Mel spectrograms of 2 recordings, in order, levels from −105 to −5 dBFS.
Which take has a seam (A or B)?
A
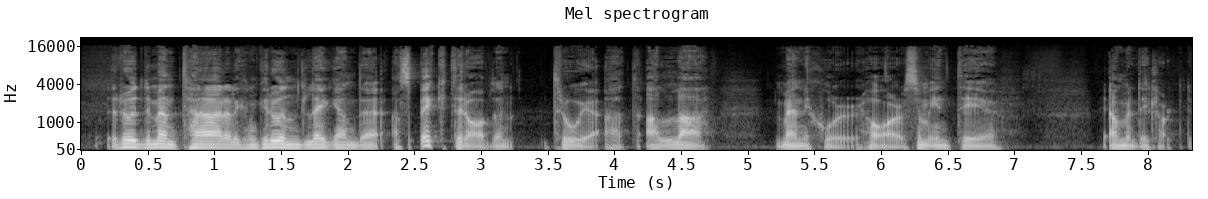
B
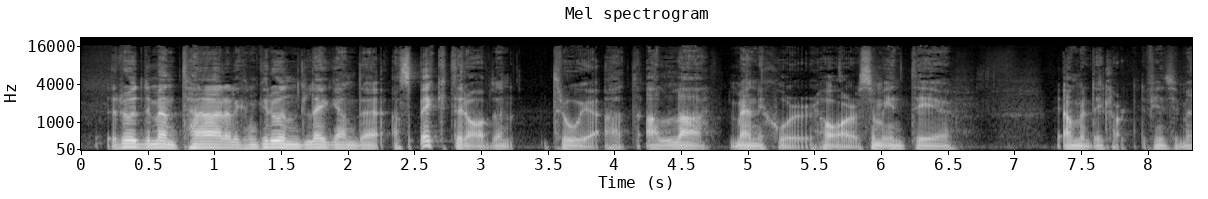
B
